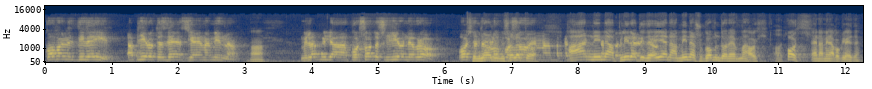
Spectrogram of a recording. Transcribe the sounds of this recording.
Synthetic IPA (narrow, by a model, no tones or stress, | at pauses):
ko̞vɐnet̪iðe̞i | ɐpʎiɾot̪ezðeesʝɐenɐminɐ̰ɐ̰ | milɐme̞ʝɐpo̞so̞t̪osiʎio̞nevɾo̞ | oçsiɣnno̞mimissolept̪oɐɐɐnineɐpliɾot̪̬iðe̞ienɐminɐsuɡo̞munt̪o̞ɾe̞vmɐoçi̥oçi̥enɐminɐpo̞kliet̪e̞̰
